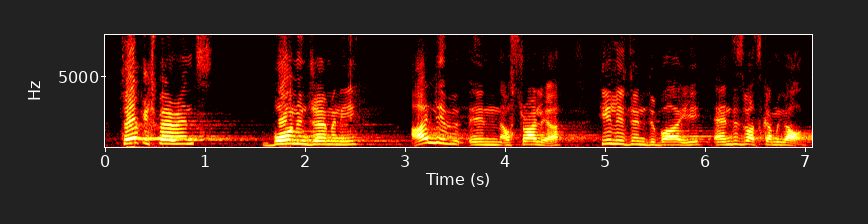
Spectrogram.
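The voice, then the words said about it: German-accented English. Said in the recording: “probably you notice our accent ... don't expect us to fix our accent ... you will all understand Germanish”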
